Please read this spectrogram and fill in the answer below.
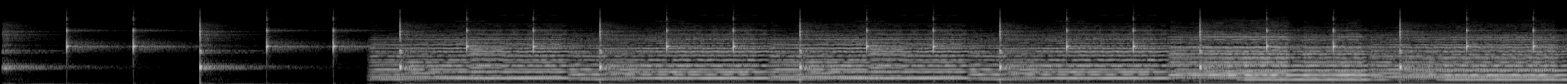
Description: Cello; Gruber; Silent Night

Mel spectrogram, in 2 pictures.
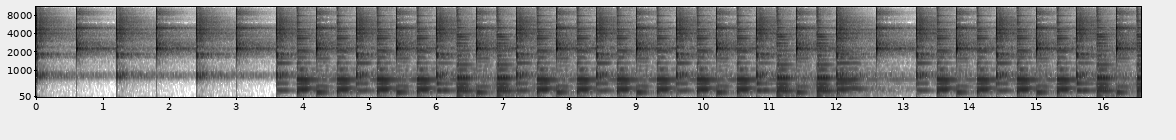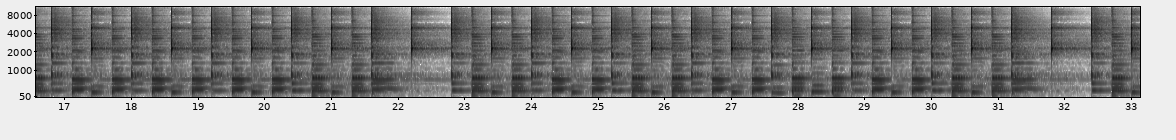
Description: Andantino Violin; Paganini; Sonatas Op1 Vl Gu

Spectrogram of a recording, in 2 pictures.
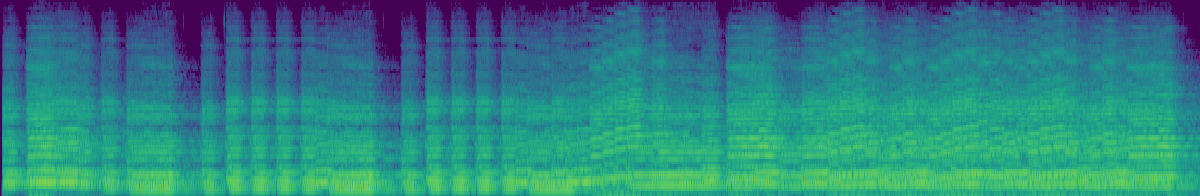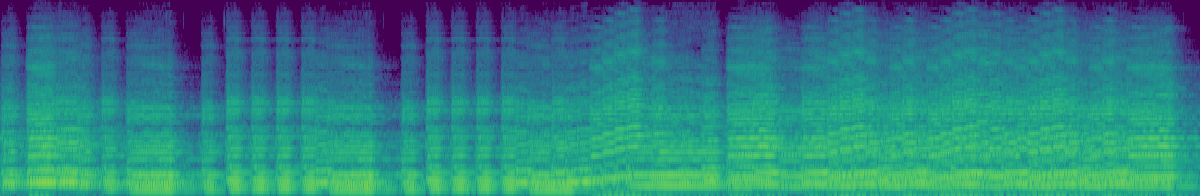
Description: Duet; Mozart; Duets

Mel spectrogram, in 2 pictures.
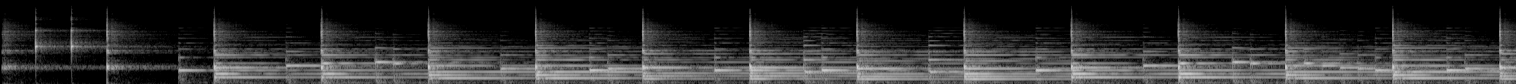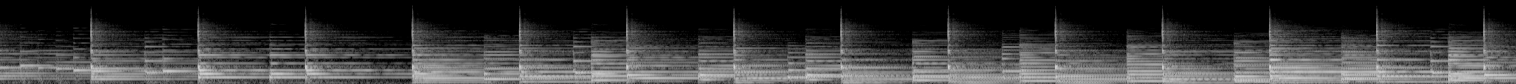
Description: What Child Is This Greensleeves; Christmas

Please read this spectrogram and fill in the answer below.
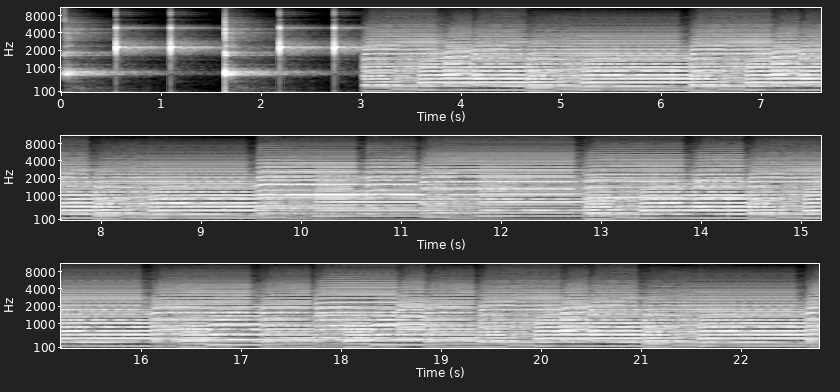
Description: Tuba, Brass; Gruber; Silent Night

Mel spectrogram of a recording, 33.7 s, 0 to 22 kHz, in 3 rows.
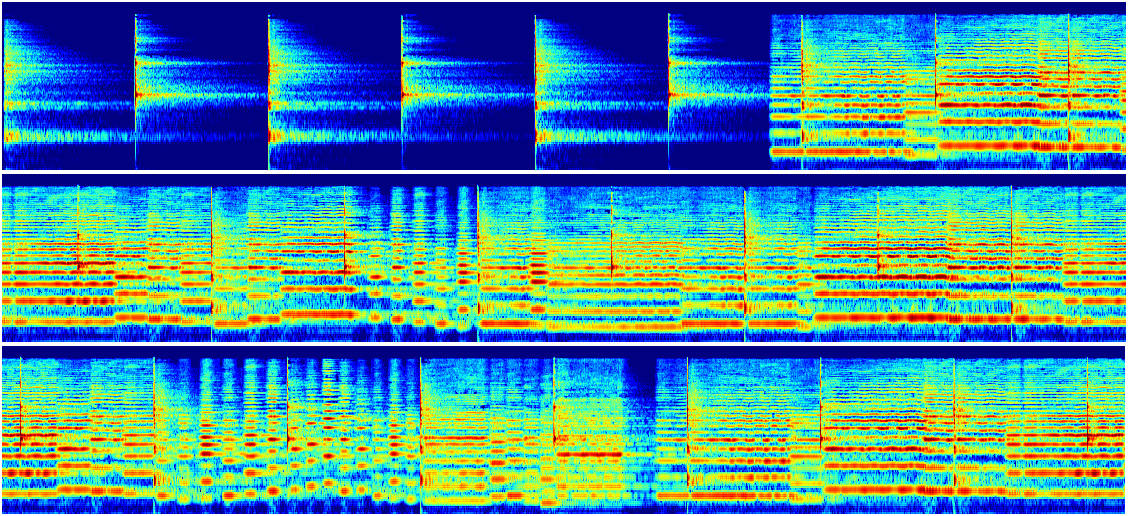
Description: Andante Guitar; Paganini; Sonatas Op1 Vl Gu; Sonata No 3

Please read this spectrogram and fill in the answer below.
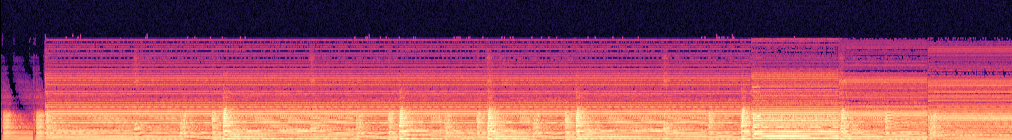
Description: Taps, sax quartet; Patriotic

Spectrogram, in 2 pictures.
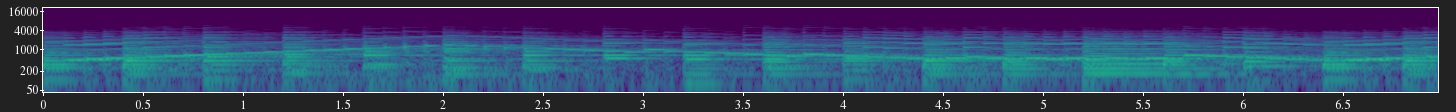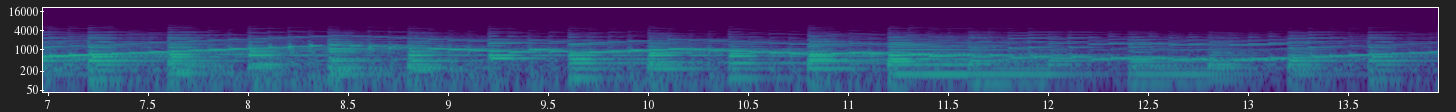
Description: Etude, Allegro; Chopin; Etudes

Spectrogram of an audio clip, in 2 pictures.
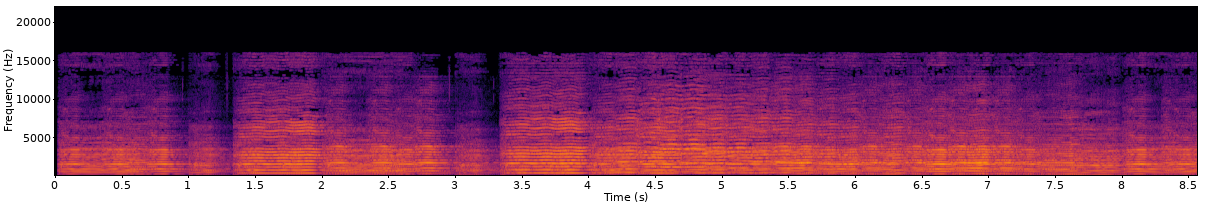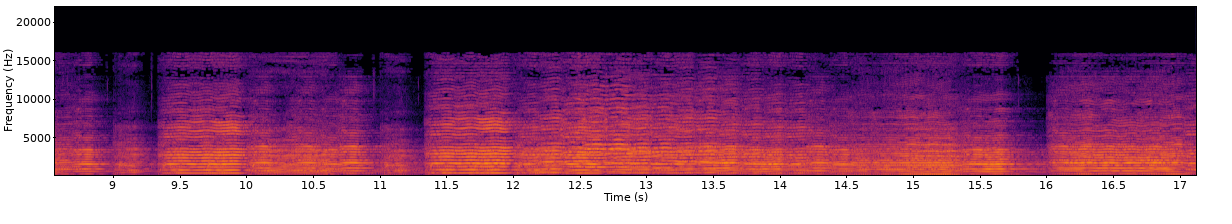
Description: Duet; Mozart; Duets; Vla

